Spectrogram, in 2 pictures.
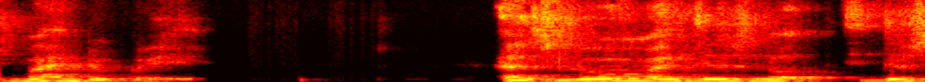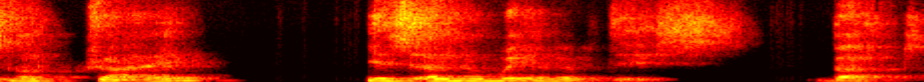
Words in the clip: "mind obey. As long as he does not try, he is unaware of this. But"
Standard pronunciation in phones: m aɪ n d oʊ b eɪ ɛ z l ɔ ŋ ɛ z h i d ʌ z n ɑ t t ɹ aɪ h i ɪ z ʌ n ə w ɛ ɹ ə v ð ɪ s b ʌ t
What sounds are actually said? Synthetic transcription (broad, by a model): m aɪ n d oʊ eɪ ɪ z l ɔ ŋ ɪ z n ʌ d ʌ z n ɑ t t ɹ aɪ h i ɪ z ʌ n ə w ɛ ɹ ə v ð ɪ s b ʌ t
